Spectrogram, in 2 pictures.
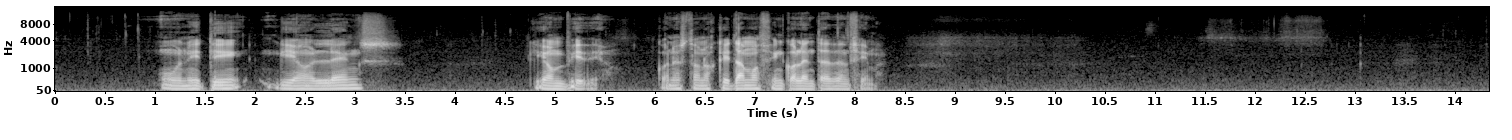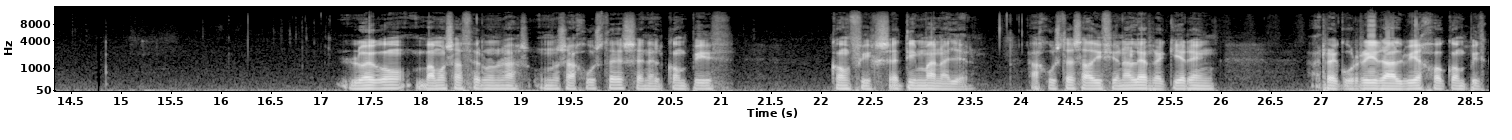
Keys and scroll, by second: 0.1 ctrl+u, 0.3 ctrl+n, 1.0 ctrl+t, 1.4 ctrl+y, 2.2 ctrl+l, 2.3 ctrl+e, 2.6 ctrl+n, 3.1 ctrl+s, 3.9 ctrl+-, 4.6 ctrl+v, 4.8 ctrl+i, 4.9 ctrl+d, 5.3 ctrl+e, 5.4 ctrl+d, 7.5 ctrl+Return, 14.2 ctrl+l.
